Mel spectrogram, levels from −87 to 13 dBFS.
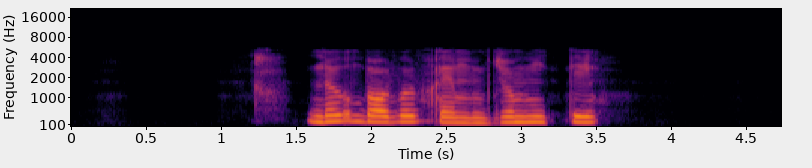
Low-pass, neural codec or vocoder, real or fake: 5.4 kHz; autoencoder, 44.1 kHz, a latent of 192 numbers a frame, MeloTTS; fake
